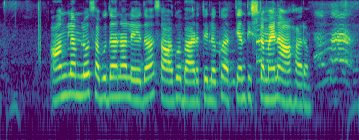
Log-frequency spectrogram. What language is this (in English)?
Telugu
